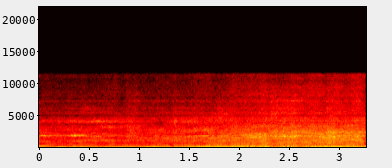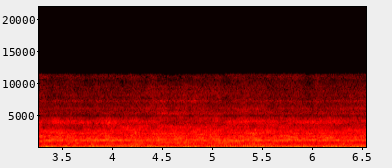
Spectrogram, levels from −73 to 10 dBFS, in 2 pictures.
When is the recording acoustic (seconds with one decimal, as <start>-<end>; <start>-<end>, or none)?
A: none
